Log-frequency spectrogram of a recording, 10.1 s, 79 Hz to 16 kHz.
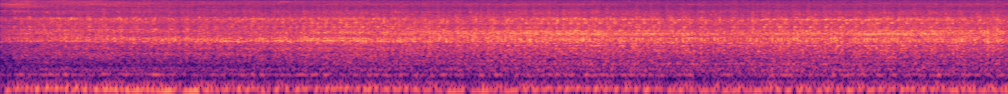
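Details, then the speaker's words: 1940 Ford pickup with supercharger at idle: steady loud idle with rough hollow drone and gritty whir; owner suspects blower rotors touching, not confirmed, noise later worsened with crunching. "Now to me that sounds like the rotors are kind of touching."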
